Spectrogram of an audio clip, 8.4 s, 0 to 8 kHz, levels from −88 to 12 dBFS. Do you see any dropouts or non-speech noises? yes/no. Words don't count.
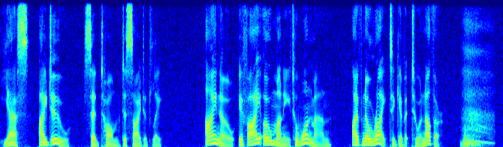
yes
